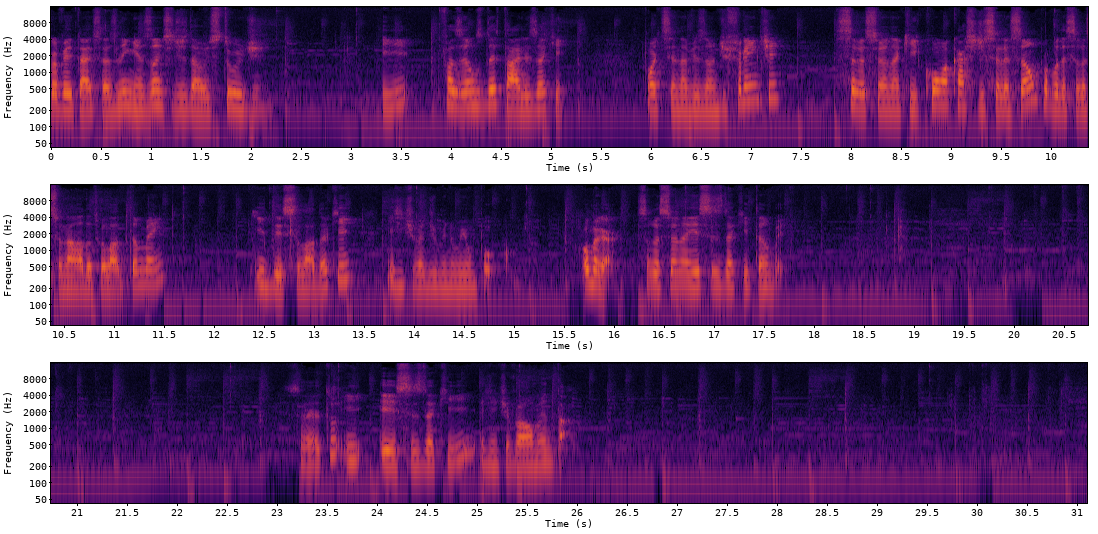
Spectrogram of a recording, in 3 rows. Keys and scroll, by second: 4.4 space, 7.4 space, 16.2 ctrl+z, 29.5 space.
